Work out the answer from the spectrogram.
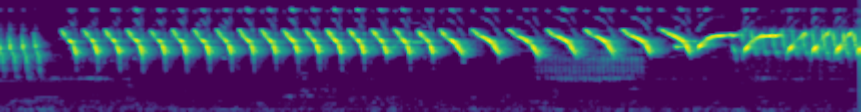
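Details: Canary in long-duration song used to train young canaries; a very fast even trill of repeated notes, slowing into separate downward swoops, then a quick high flourish.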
